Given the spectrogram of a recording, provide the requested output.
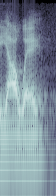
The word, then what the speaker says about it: Yahweh: In English, we say YHWH. We try to pronounce it. We say Yahweh. Maybe. That's about as close as we can get in our English language.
